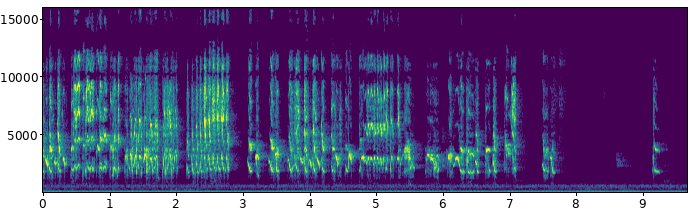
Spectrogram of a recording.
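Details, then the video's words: Caged linnet hybrid from 2022, a young bird whose song is still messy and unformed, delivers a long run of rapid chirps and buzzy trills, then fades to a few scattered notes, with a constant background hum. "Hoy os presento a Tsunoda (mixto de Pardillo 2022)"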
